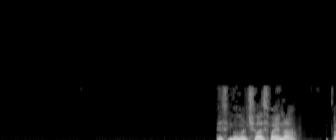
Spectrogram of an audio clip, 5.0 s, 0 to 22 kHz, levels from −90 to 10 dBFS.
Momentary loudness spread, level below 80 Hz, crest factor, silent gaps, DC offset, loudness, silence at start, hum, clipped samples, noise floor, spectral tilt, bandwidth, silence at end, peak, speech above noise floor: 10 LU; -64 dBFS; 20 dB; none; under 0.1%; -19 LUFS; 3.25 s; none; under 0.1%; -88 dBFS; -7.5 dB/octave; 8.6 kHz; 0 s; -4 dBFS; 71 dB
